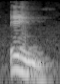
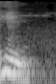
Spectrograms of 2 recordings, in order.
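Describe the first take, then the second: First: The word begins directly with the vowel. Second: The word begins with an added h sound. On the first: The speaker calls it right. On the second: The speaker calls it wrong.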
